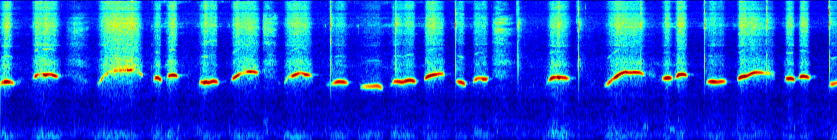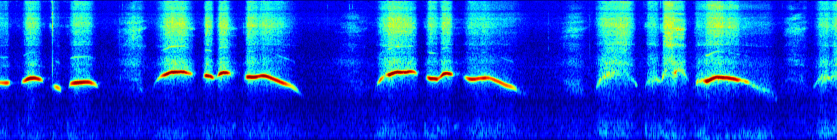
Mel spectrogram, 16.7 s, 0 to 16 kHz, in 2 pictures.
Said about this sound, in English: if you can whistle the Andy Griffith song, I will give you $20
